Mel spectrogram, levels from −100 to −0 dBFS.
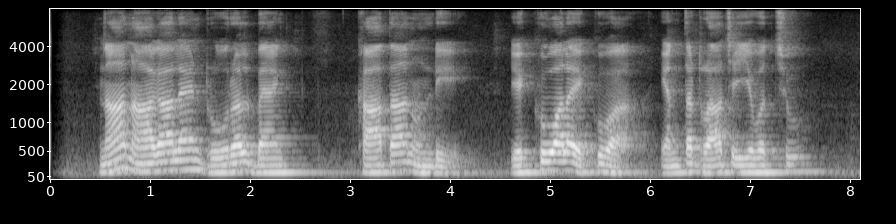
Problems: none marked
